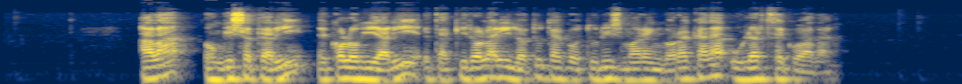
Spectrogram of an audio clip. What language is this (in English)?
Basque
